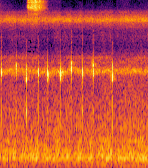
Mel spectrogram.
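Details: Ultrasonic calls of bats busy eating insects while flying over a pool at night, converted by a frequency divider bat detector into sharp ticking pulses, about five per second, above a constant high-pitched hum and background hiss.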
